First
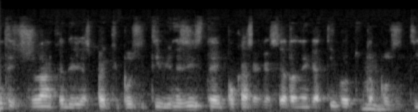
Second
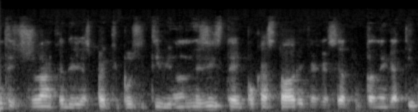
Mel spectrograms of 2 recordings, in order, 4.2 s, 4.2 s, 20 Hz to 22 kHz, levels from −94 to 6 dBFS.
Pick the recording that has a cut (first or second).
first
